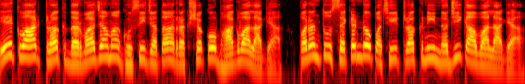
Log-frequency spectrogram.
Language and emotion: Gujarati, neutral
